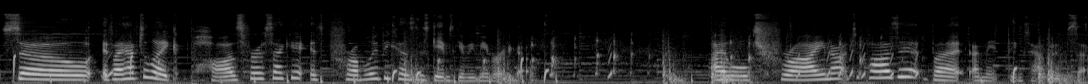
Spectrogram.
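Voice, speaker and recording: A woman's voice: fairly high pitch, lively intonation, a little slow. A young adult woman streaming a game while congested and a little sick, chatting casually and apologizing for her voice. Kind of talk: casual gameplay commentary. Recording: game music behind voice.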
